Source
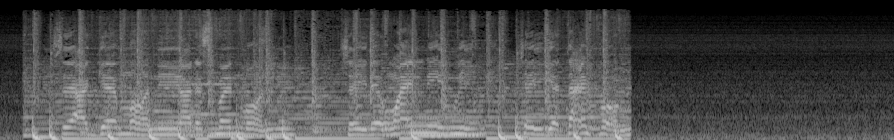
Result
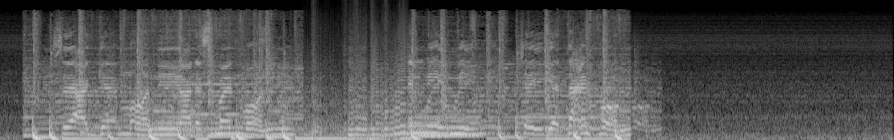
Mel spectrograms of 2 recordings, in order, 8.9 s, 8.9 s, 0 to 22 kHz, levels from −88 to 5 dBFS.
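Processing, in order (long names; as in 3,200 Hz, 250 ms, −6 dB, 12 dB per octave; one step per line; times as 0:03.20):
0:00.96–0:01.37: downward compressor, threshold −21 dBFS, peak gain reduction 7 dB
0:04.83–0:05.46: low-shelf EQ 160 Hz −9.5 dB
far-end echo of a speakerphone 310 ms, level −11 dB
0:03.03–0:04.09: windowed peak hold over 65 samples
level +4 dB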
